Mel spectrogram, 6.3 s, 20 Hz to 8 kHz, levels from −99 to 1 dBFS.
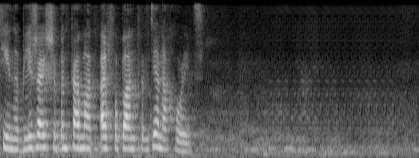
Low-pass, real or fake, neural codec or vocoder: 7.2 kHz; fake; codec, 16 kHz, 1.1 kbps, Voila-Tokenizer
